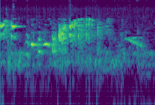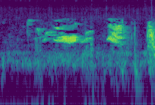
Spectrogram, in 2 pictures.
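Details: Caged white-rumped shama master song, used as daily training material for cage birds: varied whistled and chattering phrases, some sliding down, in bursts separated by short pauses, over a steady low hiss like running water.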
